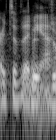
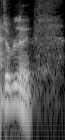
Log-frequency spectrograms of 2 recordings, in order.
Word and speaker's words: Dublinia: Dublinia. You are, Dublinia. – Dublinia.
